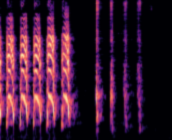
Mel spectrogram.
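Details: Parrot chicks begging while being hand-fed: five loud, harsh, pulsed calls in quick succession, about five per second, followed by four fainter, shorter calls that fade out; indoor setting.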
